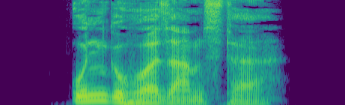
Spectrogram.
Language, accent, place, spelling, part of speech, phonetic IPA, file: German, Germany, Berlin, ungehorsamster, adjective, [ˈʊnɡəˌhoːɐ̯zaːmstɐ], De-ungehorsamster.ogg
- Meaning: inflection of ungehorsam: 1. strong/mixed nominative masculine singular superlative degree 2. strong genitive/dative feminine singular superlative degree 3. strong genitive plural superlative degree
